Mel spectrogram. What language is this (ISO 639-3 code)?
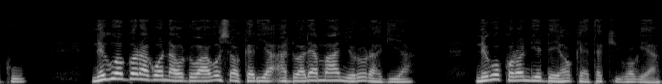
kik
